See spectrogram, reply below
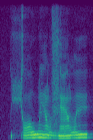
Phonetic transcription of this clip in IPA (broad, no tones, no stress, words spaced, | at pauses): çɔwĩlˠ zæ̃lˠy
